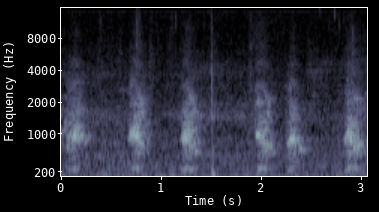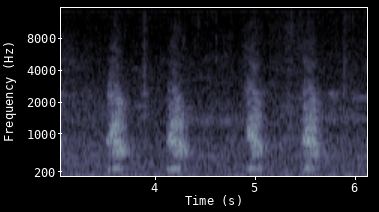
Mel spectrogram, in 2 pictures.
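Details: A female Pomeranian puppy, 52 days old (born 12 February 2015), parti-coloured coat, in Mie, Japan, gives a string of short, high-pitched yips at an uneven pace.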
